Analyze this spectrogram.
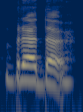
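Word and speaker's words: brother: एक last word है ब्रदर। ब्रदर में टी का उच्चारण द से हो रहा है।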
